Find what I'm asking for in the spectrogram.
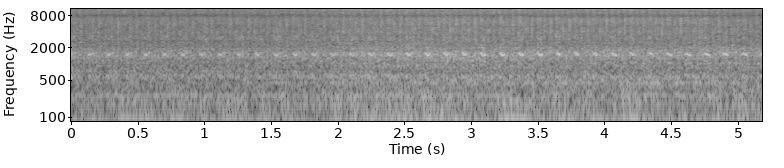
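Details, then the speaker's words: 1997 minicab small petrol engine idling in neutral with a soft, slightly slow, lumpy beat; starts right up, but owner thinks idle is too low and needs about 100 RPM more. Cause suspected, not confirmed. "it starts right up I think I need adjust the idle but I'm not sure where to do that I think it's the idle too low needs to come up about 100"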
